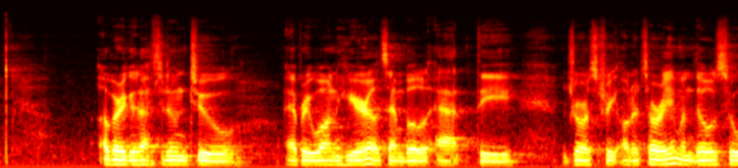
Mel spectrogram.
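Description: A man speaks clearly and calmly into a microphone in a room with a slight echo.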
